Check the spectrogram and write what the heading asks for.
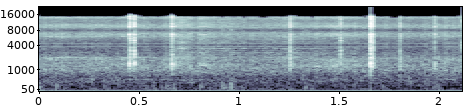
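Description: Steady outdoor background noise with about four brief sharp clicks scattered through it.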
